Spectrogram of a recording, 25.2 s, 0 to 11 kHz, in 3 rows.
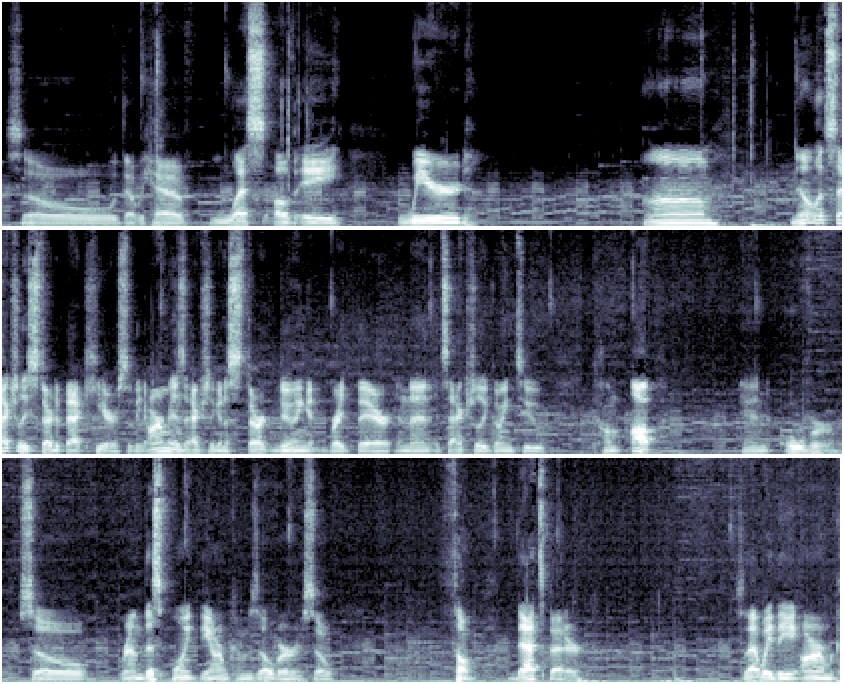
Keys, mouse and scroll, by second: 2.3-7.0 drag, 8.0-10.0 shift+drag, 11.7 click, 13.9 click, 15.9-18.6 drag, 19.7-21.7 drag, 22.3 click, 22.5 space, 24.1 click, 24.1 space, 24.3 space.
